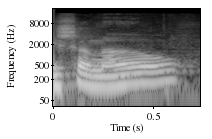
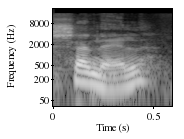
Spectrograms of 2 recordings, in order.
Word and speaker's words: Chanel: don't need my help i know you say chanel but it's chanel from the name of coco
